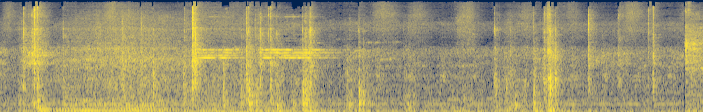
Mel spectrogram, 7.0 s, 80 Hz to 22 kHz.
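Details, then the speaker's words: HP Ink Tank 316 printer powered on after E4 error and grinding-sound repair (decoder strip and sensor refitted, scanner unit reinstalled): irregular clunks and short motor whirs as carriage shuttles and rollers turn. Normal printer startup. "Printer हो गया है हमारा start. अब एक print दे के देखते हैं।"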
